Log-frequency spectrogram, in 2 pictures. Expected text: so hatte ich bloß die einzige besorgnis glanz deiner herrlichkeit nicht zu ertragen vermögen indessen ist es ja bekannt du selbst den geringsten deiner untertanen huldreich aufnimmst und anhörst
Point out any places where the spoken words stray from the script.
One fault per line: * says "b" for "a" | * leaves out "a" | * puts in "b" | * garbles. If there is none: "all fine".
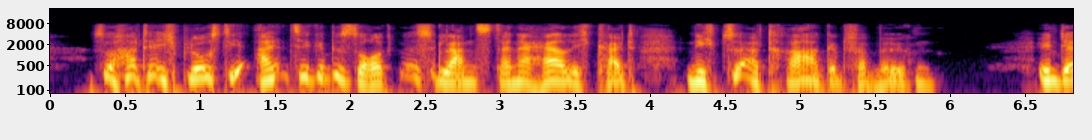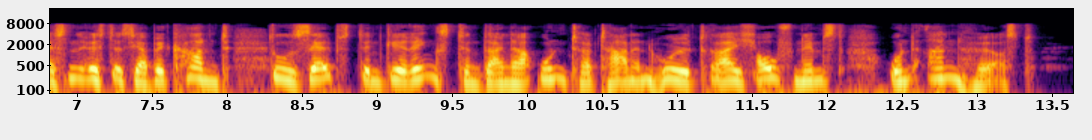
all fine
